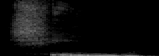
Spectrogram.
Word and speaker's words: ش: The 13th letter is pronounced Shin and is written from right to left on the line. Shin has 3 dots above.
